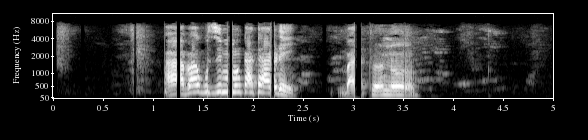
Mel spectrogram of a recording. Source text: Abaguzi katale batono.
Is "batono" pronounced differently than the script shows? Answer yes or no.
no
